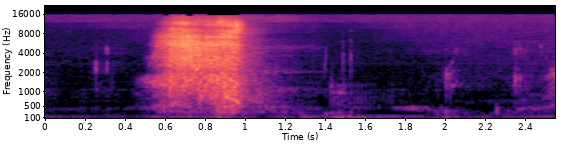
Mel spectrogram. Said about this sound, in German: nun geht es darum, den Kaffee, also den Inhalt des Löffels, sprich den Kaffee, irgendwie darunter zu bekommen. Und das machen wir mit Schlürfen, also mittels ausatmen, weil nur dann können wir ganz tief einatmen. Führen den an den Mund und schlürfen.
